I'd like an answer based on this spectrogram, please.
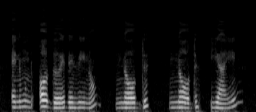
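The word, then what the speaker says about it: נאד: un odre de vino, nod, yain. La alef no se pronuncia, pero se escucha, porque se pronuncia como más largo ese jolam.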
